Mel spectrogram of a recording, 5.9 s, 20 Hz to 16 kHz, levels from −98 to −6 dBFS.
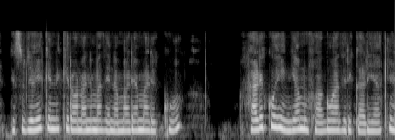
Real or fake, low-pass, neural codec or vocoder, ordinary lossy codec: fake; 7.2 kHz; codec, 16 kHz, 4.8 kbps, FACodec; AAC, 48 kbps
